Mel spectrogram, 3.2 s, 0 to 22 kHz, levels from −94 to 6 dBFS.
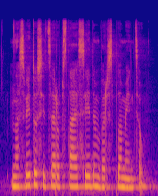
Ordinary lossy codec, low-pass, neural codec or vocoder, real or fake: none; 14.4 kHz; none; real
